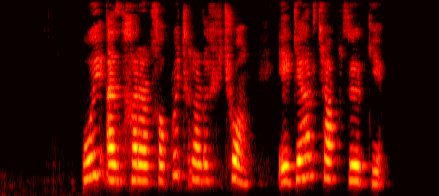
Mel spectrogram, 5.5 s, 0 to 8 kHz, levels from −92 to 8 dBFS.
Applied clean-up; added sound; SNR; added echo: neural mask model DeepFilterNet 3.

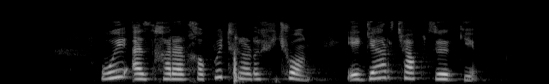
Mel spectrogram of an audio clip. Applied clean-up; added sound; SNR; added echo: none; none; none; none.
